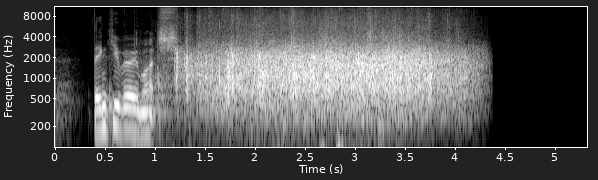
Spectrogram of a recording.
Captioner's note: applause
